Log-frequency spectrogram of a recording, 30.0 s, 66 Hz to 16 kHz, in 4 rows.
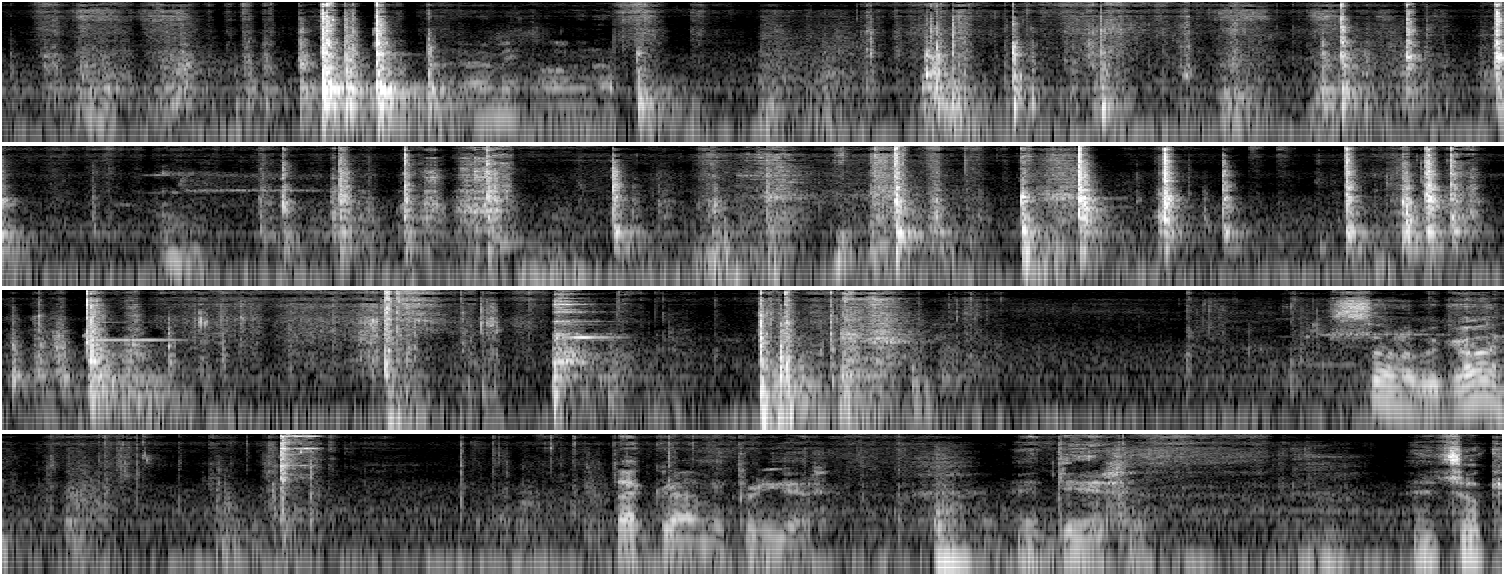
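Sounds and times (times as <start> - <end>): metal clicks and rattles of door lock: 12.0 - 16.0.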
